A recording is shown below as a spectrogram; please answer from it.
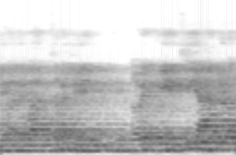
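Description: A man's voice speaking in a slow, level, almost chanted monotone, holding one pitch with long drawn-out vowels.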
